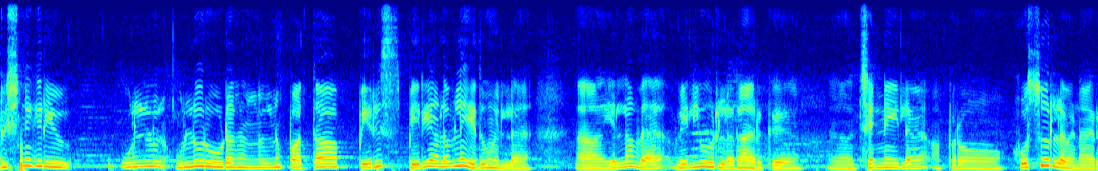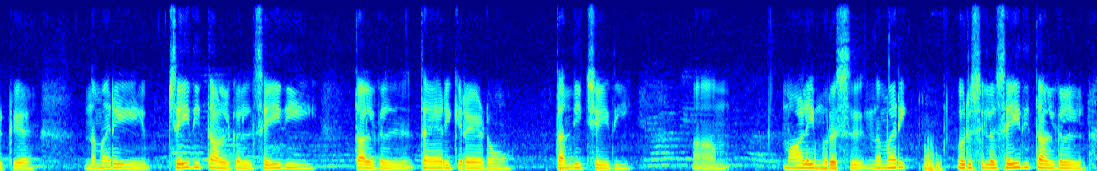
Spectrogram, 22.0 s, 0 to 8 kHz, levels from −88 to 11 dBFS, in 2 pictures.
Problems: background conversations at intervals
